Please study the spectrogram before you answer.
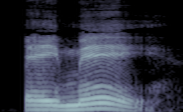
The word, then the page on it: eimh: greek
